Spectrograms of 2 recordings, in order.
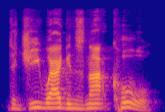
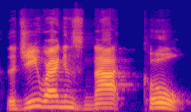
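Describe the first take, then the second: First: Slow, high, each word hammered; emphatic yell. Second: Slow, high, louder declaration; emphatic. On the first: Yelling his verdict at anyone who likes G-Wagons. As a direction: spell it out so nobody can miss it. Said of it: "how loudly I need to yell this thing". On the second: Closing the rant to viewers with a loud verdict. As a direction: lay it down as final. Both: Real, not acted.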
